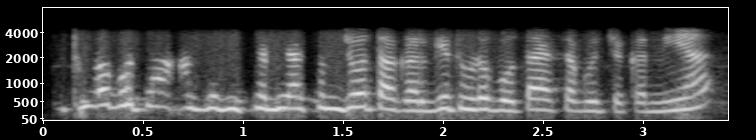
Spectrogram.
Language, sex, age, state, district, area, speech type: Dogri, female, 30-45, Jammu and Kashmir, Udhampur, urban, conversation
